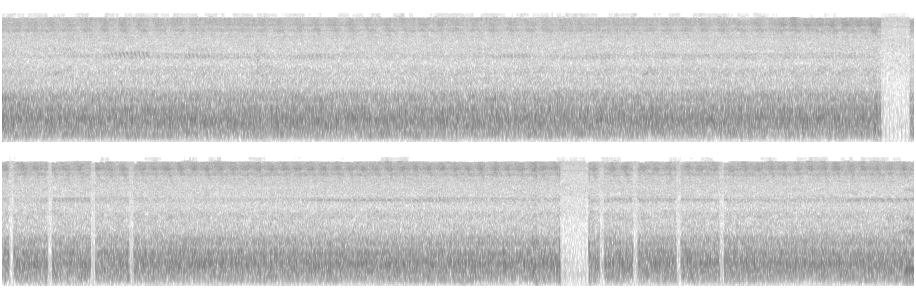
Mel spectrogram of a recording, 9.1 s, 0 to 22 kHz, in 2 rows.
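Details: A dense night chorus of crickets and katydids (longhorned grasshoppers) beside a leopard at a kill, 27 January 2008, a steady shimmering hiss with high continuous trilling, with frogs calling in the distance.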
